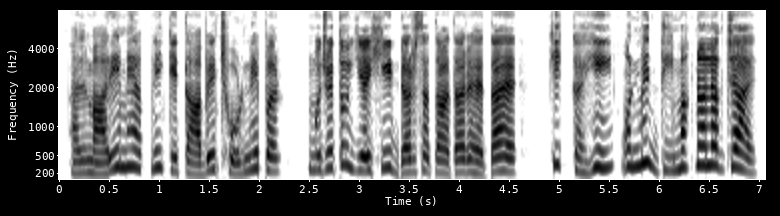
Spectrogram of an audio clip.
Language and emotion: Hindi, fearful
